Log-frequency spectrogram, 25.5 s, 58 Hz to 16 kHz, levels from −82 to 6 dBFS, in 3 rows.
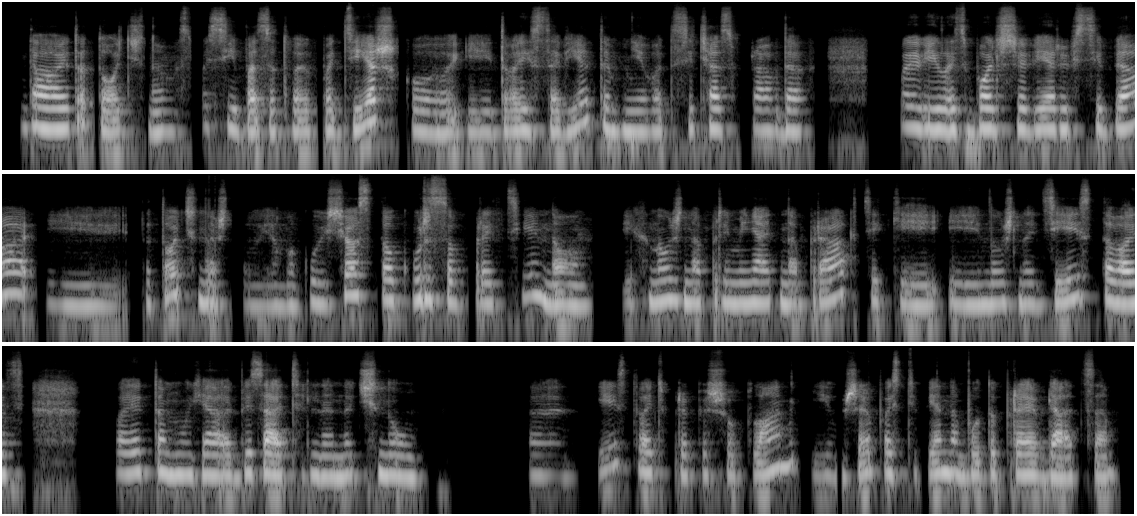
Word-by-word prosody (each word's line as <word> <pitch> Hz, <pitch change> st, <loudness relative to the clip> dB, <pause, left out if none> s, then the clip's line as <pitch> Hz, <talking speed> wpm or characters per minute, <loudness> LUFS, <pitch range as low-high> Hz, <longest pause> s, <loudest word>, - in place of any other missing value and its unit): Да, 235 Hz, -1 st, +6 dB
это 230 Hz, 0 st, +2 dB
точно. 105 Hz, -, -2 dB
Спасибо 225 Hz, -4 st, -1 dB
за 205 Hz, -, -2 dB
твою 105 Hz, -, -2 dB
поддержку 210 Hz, -, +3 dB
и 205 Hz, 0 st, -5 dB
твои 220 Hz, +2 st, +1 dB
советы. 225 Hz, +5 st, -2 dB
Мне 210 Hz, -1 st, 0 dB
вот 210 Hz, 0 st, -6 dB
сейчас, 225 Hz, 0 st, 0 dB
правда, 215 Hz, -1 st, -2 dB, 0.6 s
появилось 225 Hz, -3 st, +2 dB
больше 230 Hz, 0 st, +4 dB
веры 225 Hz, +1 st, +2 dB
в -, -, -6 dB
себя. 230 Hz, +7 st, +2 dB
И 195 Hz, -2 st, -7 dB
это 205 Hz, -, -11 dB
точно, 210 Hz, 0 st, -1 dB
что 200 Hz, -1 st, -5 dB
я 190 Hz, 0 st, -8 dB
могу 190 Hz, +2 st, -7 dB
ещё 200 Hz, -9 st, +3 dB
100 140 Hz, +12 st, 0 dB
курсов 230 Hz, -1 st, 0 dB
пройти, 205 Hz, +6 st, -6 dB
но 200 Hz, -6 st, 0 dB, 0.2 s
их 210 Hz, -, -14 dB
нужно 220 Hz, -1 st, +1 dB
применять 210 Hz, -1 st, 0 dB
на 205 Hz, -1 st, -1 dB
практике 225 Hz, 0 st, -3 dB
и 200 Hz, +1 st, -3 dB
нужно 205 Hz, 0 st, -1 dB
действовать. 220 Hz, 0 st, +2 dB, 0.7 s
Поэтому 225 Hz, -1 st, 0 dB
я 215 Hz, 0 st, +1 dB
обязательно 210 Hz, 0 st, +2 dB
начну, 205 Hz, 0 st, +1 dB, 0.8 s
э, -, -, -11 dB, 0.5 s
действовать, 260 Hz, -4 st, -4 dB
пропишу 205 Hz, -1 st, -3 dB
план 260 Hz, +7 st, -1 dB
и 205 Hz, -1 st, -13 dB
уже 200 Hz, +3 st, +4 dB
постепенно 225 Hz, 0 st, -1 dB
буду 215 Hz, +2 st, -3 dB
проявляться. 215 Hz, 0 st, +1 dB
215 Hz, 120 wpm, -23 LUFS, 205-225 Hz, 0.8 s, Да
